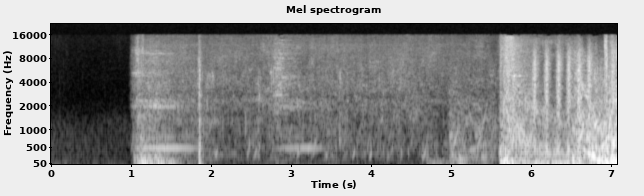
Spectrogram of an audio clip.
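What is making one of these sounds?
Magic spells whoosh and strike in a fantasy battle game.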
